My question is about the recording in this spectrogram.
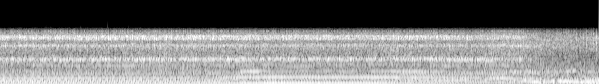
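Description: Portable fire pump's engine running flat out while it pushes water through the attack hoses, then slowing with a falling pitch about five seconds in as it is throttled back.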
